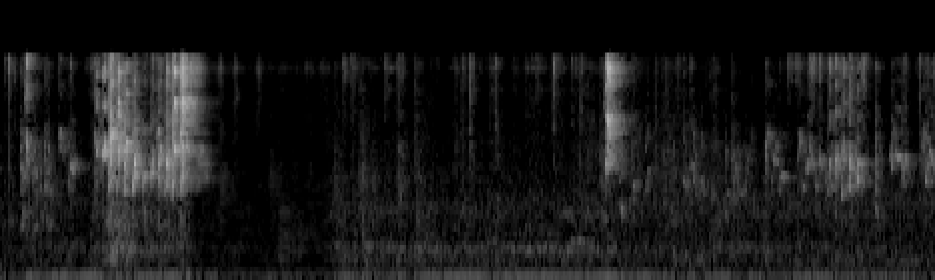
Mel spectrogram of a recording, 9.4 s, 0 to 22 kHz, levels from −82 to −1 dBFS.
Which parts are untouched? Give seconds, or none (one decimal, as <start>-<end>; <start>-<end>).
0.0-1.9; 3.3-9.4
